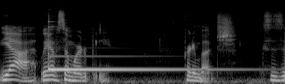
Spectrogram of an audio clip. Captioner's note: chime pings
